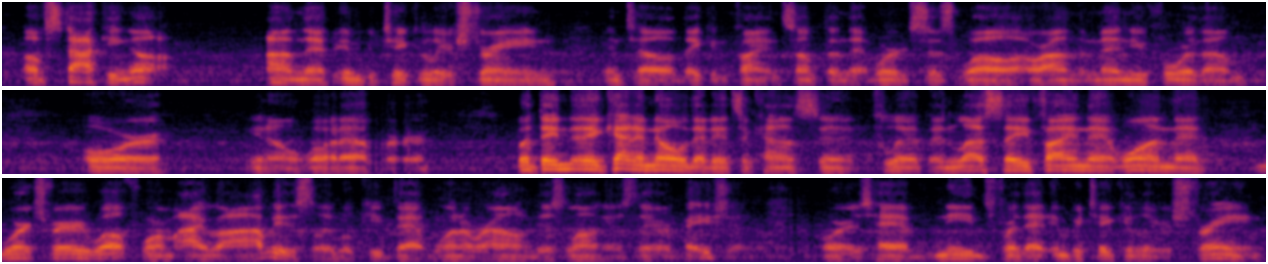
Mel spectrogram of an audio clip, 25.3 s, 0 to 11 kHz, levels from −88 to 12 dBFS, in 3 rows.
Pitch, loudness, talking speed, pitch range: 100 Hz, -28 LUFS, 165 wpm, 90-125 Hz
